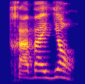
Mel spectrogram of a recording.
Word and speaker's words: travaillons: Nous travaillons. So the only silent letter here is the S. The ON letter combination makes the on sound.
